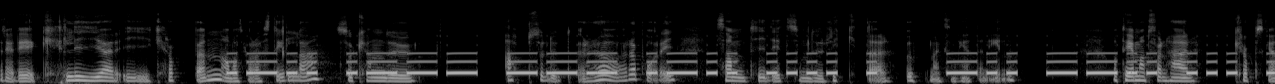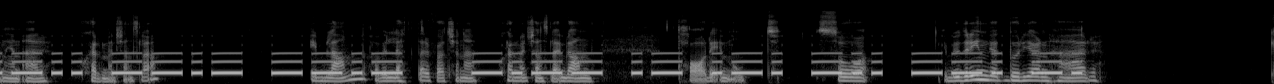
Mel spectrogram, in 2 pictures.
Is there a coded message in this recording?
Yes: Morse code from 2.2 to 23.6 s, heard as a keyed tone, machine-sent, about 12 wpm, 540 Hz. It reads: LJOLHE DZSLQQ YARDGN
